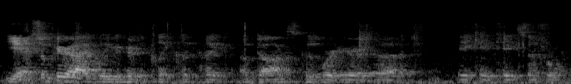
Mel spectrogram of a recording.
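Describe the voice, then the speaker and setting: A man's voice: fairly low pitch, normal speed, distant mic, dull audio. Man co-host, joking and easygoing, off-mic, noisy roomy space. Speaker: podcast co-host. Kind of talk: casual chat. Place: workshop at a rural property.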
